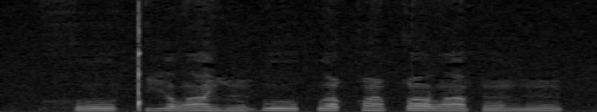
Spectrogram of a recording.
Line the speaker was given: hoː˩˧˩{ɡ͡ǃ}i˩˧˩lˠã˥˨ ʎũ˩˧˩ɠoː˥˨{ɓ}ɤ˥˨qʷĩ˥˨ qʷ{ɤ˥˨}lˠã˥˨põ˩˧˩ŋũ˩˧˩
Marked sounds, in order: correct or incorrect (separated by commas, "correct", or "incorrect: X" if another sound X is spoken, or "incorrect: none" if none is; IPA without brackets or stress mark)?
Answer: incorrect: ǃ, incorrect: p, correct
